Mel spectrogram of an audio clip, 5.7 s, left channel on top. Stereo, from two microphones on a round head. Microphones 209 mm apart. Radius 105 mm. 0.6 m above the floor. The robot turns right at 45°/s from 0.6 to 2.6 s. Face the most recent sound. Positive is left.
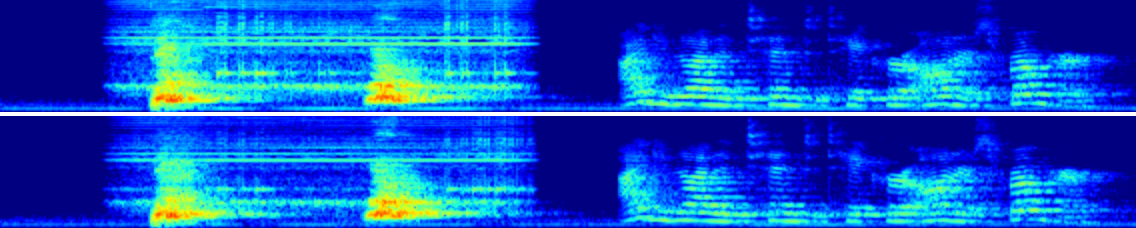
turn(degrees=-15)  # may be behind; listen again after turning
